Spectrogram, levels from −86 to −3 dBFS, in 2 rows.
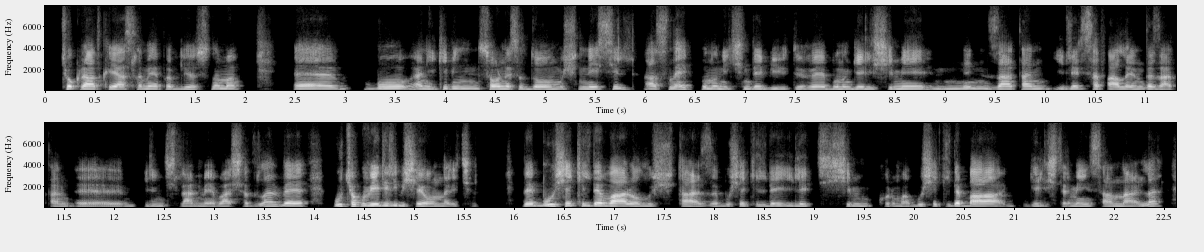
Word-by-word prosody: çok 470 Hz, -, +3 dB
rahat 110 Hz, -1 st, +7 dB
kıyaslama 115 Hz, +1 st, +1 dB
yapabiliyorsun 105 Hz, +1 st, -3 dB
ama, 130 Hz, 0 st, -1 dB, 0.5 s
eee, 130 Hz, 0 st, +3 dB, 0.3 s
bu, 155 Hz, +5 st, +1 dB
hani, 125 Hz, -2 st, -1 dB
2000 135 Hz, +3 st, -4 dB
sonrası 115 Hz, -3 st, +1 dB
doğmuş 105 Hz, +1 st, -1 dB
nesil 105 Hz, +9 st, -2 dB
aslında 120 Hz, +1 st, -1 dB
hep 180 Hz, +1 st, -3 dB
bunun 125 Hz, -3 st, -2 dB
içinde 110 Hz, -1 st, -3 dB
büyüdü 95 Hz, +4 st, -7 dB
ve 105 Hz, 0 st, 0 dB
bunun 105 Hz, 0 st, -3 dB
gelişiminin 115 Hz, +4 st, -2 dB
zaten 115 Hz, +1 st, 0 dB
ileri 120 Hz, +2 st, -3 dB
safhalarında 110 Hz, -2 st, 0 dB
zaten, -, -, -3 dB
eee, -, -, -5 dB, 0.2 s
bilinçlenmeye 95 Hz, 0 st, -5 dB
başladılar 155 Hz, -, -3 dB
ve 160 Hz, 0 st, +6 dB, 0.3 s
bu 175 Hz, +2 st, +2 dB
çok 175 Hz, -6 st, +3 dB
verili 135 Hz, 0 st, +6 dB
bir 120 Hz, -, +2 dB
şey -, -, +4 dB
onlar 90 Hz, -2 st, -1 dB
için -, -, -5 dB, 0.5 s
ve 135 Hz, 0 st, +4 dB
bu 175 Hz, +4 st, +5 dB
şekilde 145 Hz, -6 st, +4 dB
varoluş 105 Hz, -2 st, +4 dB
tarzı, 90 Hz, +2 st, -2 dB
bu 115 Hz, -, -8 dB
şekilde 110 Hz, -2 st, -3 dB
iletişim 105 Hz, 0 st, -4 dB
kurma, 95 Hz, -2 st, -10 dB
bu 115 Hz, -, -4 dB
şekilde 115 Hz, 0 st, +1 dB
bağ 105 Hz, 0 st, +6 dB, 0.2 s
geliştirme 95 Hz, -1 st, -4 dB
insanlarla 105 Hz, -, -3 dB
115 Hz, 130 wpm, -24 LUFS, 105-130 Hz, 0.5 s, rahat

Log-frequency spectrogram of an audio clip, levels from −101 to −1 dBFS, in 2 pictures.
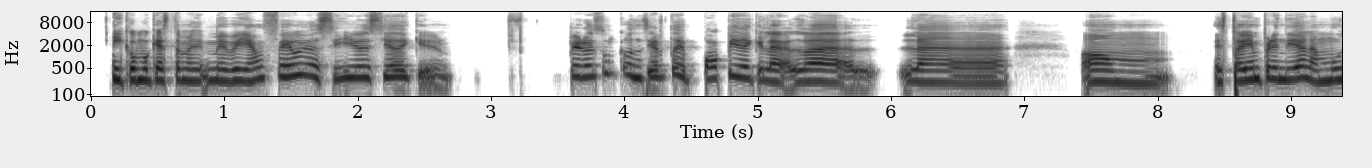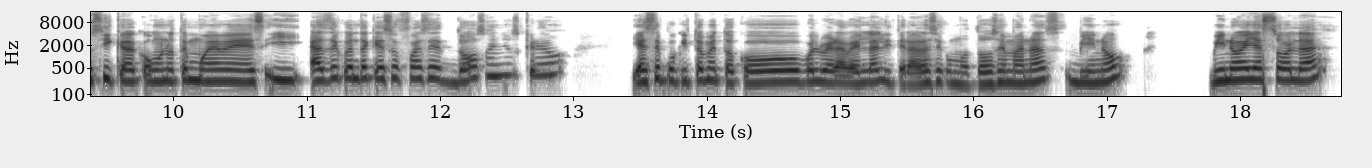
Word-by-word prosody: Y 255 Hz, -2 st, +4 dB
como 245 Hz, 0 st, +4 dB
que 245 Hz, -, +7 dB
hasta 240 Hz, +1 st, -1 dB
me 235 Hz, +1 st, 0 dB
me 240 Hz, -2 st, 0 dB
veían 235 Hz, +3 st, +2 dB
feo 305 Hz, +3 st, +2 dB
y -, -, -2 dB
así, 280 Hz, -2 st, 0 dB
yo 285 Hz, -, +2 dB
decía 200 Hz, -, +1 dB
de 150 Hz, -1 st, +1 dB
que: 295 Hz, -, -5 dB, 0.9 s
"Pero 295 Hz, -1 st, +5 dB
es 310 Hz, +4 st, -6 dB
un 370 Hz, -, -7 dB
concierto 275 Hz, -, 0 dB
de -, -, +1 dB
Poppy, 275 Hz, +4 st, 0 dB
de 280 Hz, -1 st, +3 dB
que 240 Hz, -, -1 dB
la 225 Hz, -2 st, +4 dB
la 225 Hz, -, +4 dB, 0.3 s
la 100 Hz, -, -1 dB, 0.5 s
am, 220 Hz, +3 st, 0 dB, 0.3 s
está 225 Hz, +1 st, +2 dB
bien 250 Hz, +2 st, +6 dB
prendida 265 Hz, +1 st, +3 dB
la 235 Hz, -4 st, +1 dB
música, 235 Hz, 0 st, 0 dB
¿cómo 230 Hz, 0 st, -3 dB
no 230 Hz, 0 st, -3 dB
te 245 Hz, -, -2 dB
mueves?". 230 Hz, -2 st, 0 dB
Y 250 Hz, -4 st, -3 dB
haz 235 Hz, +1 st, +2 dB
de 275 Hz, -, -3 dB
cuenta 270 Hz, -1 st, 0 dB
que -, -, -2 dB
eso 275 Hz, +1 st, -2 dB
fue 270 Hz, +1 st, -3 dB
hace 270 Hz, -1 st, -3 dB
2 225 Hz, +7 st, -5 dB
años, 325 Hz, +2 st, -6 dB
creo. 340 Hz, +2 st, -8 dB, 0.5 s
Y -, -, -1 dB
hace 225 Hz, +5 st, +2 dB
poquito 235 Hz, -1 st, -4 dB
me 250 Hz, -, -1 dB
tocó 220 Hz, +1 st, +1 dB
volver 225 Hz, 0 st, -1 dB
a -, -, +1 dB
verla. 215 Hz, -, -1 dB
Literal, 225 Hz, -3 st, -3 dB
hace 215 Hz, +2 st, -3 dB
como 200 Hz, -2 st, -7 dB
2 195 Hz, +2 st, -2 dB
semanas 215 Hz, +4 st, -3 dB
vino 220 Hz, +5 st, -3 dB, 0.6 s
vino 240 Hz, +3 st, +2 dB
ella 255 Hz, 0 st, +4 dB
sola 245 Hz, +1 st, +1 dB
235 Hz, 200 wpm, -23 LUFS, 220-270 Hz, 0.9 s, que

